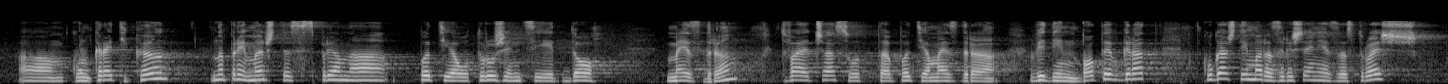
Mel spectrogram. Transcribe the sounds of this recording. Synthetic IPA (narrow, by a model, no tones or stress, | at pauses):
koŋkɾɛt̪ikə | nɐpɾimɛɾʃt̪ɛsɛ̥spɾʲənɐ | pɤt̪ijəot̪ɾuʒɛnt̪sid̪o | mɛzd̪ɾət̪ovaɛt͡ʃasot̪pɤt̪ʲiəmɛzd̪ɾəvid̪inbɔt̪ɛvɡɾat̪ | koɡaʃt̪ɛiməɾəzɾɛʃɛniɛzɐst̪ɾoɛʃ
